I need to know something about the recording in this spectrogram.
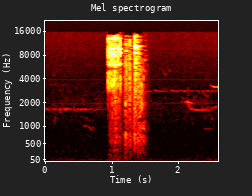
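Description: A short game sound effect plays as an item is picked up.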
